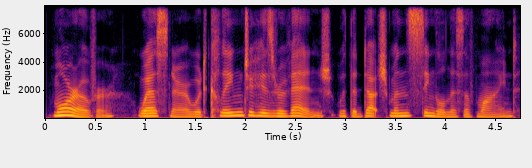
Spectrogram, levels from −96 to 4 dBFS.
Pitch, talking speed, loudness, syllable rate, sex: 185 Hz, 165 wpm, -18 LUFS, 4.8 syllables/s, female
